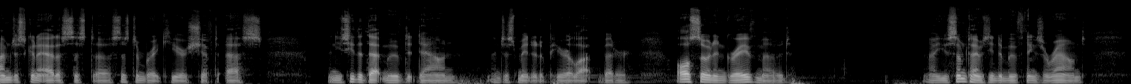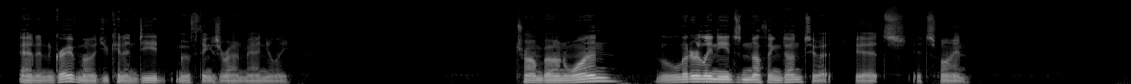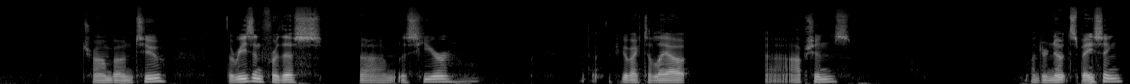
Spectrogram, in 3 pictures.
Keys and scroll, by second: 0.6 shift+s, 13.9 z, 21.3 alt+shift+], 28.5 ctrl+shift+l.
